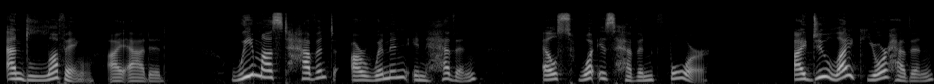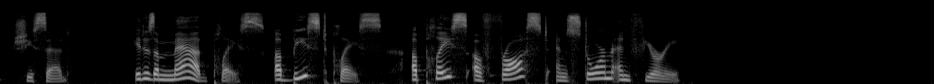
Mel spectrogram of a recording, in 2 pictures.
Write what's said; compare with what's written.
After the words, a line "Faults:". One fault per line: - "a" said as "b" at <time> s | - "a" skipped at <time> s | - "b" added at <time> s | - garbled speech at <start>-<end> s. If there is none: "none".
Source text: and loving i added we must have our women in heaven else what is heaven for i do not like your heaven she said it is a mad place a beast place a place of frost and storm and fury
and loving i added we must haven't our women in heaven else what is heaven for i do like your heaven she said it is a mad place a beast place a place of frost and storm and fury
Faults:
- "have" said as "haven't" at 2.9 s
- "not" skipped at 8.3 s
